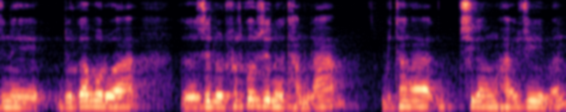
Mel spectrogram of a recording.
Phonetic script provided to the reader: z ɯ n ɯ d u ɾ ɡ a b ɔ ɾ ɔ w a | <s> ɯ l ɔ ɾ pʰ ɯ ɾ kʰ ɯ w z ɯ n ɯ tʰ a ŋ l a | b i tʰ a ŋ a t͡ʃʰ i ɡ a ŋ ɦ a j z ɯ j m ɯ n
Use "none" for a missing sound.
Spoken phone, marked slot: z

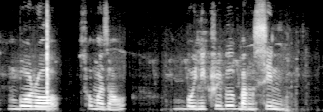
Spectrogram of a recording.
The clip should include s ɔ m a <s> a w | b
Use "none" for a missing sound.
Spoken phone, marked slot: z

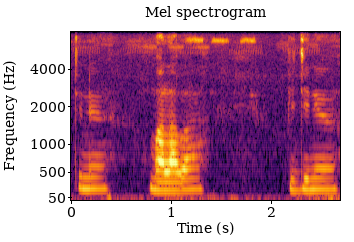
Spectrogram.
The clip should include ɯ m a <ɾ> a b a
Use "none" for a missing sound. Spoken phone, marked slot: l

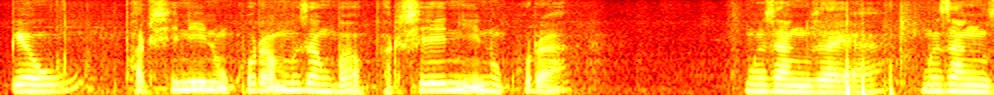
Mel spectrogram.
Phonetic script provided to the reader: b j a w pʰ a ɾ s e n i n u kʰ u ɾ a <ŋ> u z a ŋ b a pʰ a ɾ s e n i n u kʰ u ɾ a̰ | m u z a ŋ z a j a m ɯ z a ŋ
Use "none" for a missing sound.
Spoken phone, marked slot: m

